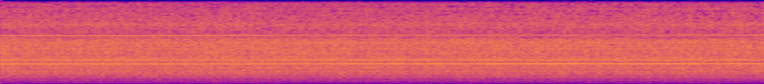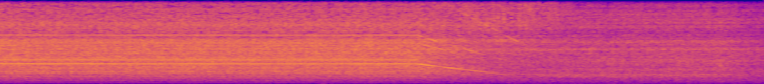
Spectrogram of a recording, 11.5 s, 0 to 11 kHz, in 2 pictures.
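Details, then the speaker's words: Electrolux PN4 power nozzle, about 40 years old, first test run after re-greasing the motor and brushroll bearings, belt not connected; steady high whine, rpm rising slightly, winding down smoothly at switch-off with no scraping; normal motor run. "you heard the motor rpm gradually begin to rise a little bit as everything receded to itself"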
